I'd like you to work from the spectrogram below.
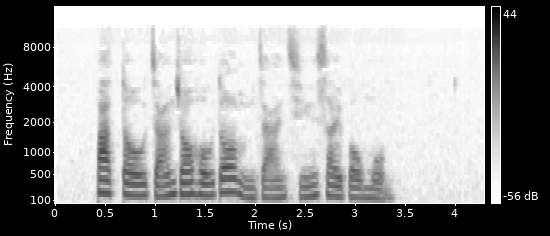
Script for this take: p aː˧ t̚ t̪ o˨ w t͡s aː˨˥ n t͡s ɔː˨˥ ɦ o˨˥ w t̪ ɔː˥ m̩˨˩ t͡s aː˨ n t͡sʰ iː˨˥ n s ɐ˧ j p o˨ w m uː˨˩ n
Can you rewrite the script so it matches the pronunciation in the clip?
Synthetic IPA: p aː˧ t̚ t̪ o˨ w t͡s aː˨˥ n t͡s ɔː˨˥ ɦ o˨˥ w t̪ ɔː˥ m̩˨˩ t͡s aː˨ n t͡sʰ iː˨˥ n s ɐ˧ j p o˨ w m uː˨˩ n

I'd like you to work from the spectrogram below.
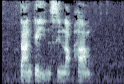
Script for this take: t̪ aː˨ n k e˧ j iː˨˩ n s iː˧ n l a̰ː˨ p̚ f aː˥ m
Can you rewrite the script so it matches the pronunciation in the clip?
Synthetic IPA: t̪ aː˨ n k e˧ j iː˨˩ n s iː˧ n l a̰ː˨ p̚ h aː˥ m

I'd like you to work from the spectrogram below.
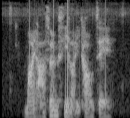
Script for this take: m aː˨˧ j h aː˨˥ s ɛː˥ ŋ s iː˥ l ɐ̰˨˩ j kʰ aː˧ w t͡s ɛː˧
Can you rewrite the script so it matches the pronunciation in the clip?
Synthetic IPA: m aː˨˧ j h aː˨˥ s œː˥ ŋ s iː˥ l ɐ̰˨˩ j kʰ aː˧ w t͡s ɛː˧

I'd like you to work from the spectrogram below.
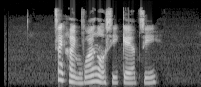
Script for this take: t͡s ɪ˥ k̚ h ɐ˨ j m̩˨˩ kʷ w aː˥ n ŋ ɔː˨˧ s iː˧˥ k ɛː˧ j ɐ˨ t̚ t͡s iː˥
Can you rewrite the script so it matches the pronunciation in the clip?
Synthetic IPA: t͡s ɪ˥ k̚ h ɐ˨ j m̩˨˩ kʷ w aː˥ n ŋ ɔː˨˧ s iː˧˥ k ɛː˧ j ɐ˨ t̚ t͡s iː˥

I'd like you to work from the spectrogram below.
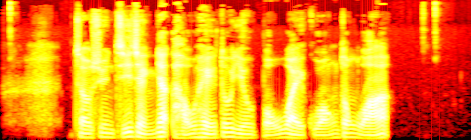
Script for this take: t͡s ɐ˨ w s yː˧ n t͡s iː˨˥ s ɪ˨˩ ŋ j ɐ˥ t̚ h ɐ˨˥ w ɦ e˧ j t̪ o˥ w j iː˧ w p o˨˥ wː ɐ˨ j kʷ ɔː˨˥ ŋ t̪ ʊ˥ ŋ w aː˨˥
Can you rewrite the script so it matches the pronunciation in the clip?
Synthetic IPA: t͡s ɐ˨ w s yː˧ n t͡s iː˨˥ t͡s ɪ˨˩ ŋ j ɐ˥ t̚ h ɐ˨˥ w ɦ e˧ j t̪ o˥ w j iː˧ w p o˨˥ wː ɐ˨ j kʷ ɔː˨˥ ŋ t̪ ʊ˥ ŋ w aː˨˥

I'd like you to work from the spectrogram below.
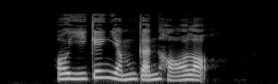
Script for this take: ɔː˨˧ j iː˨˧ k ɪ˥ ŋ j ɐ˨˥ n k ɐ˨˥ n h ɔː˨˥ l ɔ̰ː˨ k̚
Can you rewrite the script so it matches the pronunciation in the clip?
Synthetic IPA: ɔː˨˧ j iː˨˧ k ɪ˥ ŋ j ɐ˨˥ m k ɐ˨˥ n h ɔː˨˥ l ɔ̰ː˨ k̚

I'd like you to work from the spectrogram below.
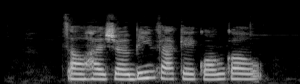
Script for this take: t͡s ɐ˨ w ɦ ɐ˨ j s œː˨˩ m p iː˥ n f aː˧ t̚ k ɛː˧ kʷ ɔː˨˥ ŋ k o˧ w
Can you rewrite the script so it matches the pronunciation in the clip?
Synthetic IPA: t͡s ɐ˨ w ɦ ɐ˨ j s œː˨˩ ŋ p iː˥ n f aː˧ t̚ k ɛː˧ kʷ ɔː˨˥ ŋ k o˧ w

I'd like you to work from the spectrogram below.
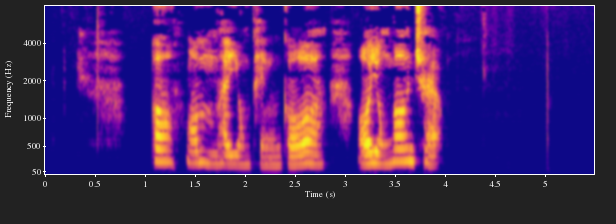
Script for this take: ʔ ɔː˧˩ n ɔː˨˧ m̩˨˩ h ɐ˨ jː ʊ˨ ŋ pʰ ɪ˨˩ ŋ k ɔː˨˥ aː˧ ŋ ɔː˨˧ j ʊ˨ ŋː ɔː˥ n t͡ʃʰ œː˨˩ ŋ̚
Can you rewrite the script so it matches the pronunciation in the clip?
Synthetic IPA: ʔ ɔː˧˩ ŋ ɔː˨˧ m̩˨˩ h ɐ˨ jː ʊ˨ ŋ pʰ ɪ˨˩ ŋ k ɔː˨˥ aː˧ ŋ ɔː˨˧ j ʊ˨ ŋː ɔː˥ n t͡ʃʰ œː˨˩ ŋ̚

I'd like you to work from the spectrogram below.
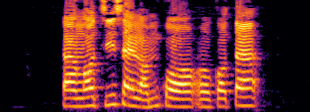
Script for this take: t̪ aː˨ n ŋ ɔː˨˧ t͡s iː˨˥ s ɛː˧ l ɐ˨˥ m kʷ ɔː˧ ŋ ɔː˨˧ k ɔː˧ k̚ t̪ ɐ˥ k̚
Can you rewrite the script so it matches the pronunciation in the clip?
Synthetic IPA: t̪ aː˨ n ŋ ɔː˨˧ t͡s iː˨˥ s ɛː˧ l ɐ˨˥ m kʷ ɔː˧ ŋ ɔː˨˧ k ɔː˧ k̚ t̪ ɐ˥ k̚

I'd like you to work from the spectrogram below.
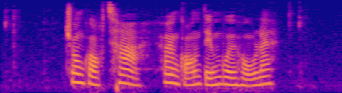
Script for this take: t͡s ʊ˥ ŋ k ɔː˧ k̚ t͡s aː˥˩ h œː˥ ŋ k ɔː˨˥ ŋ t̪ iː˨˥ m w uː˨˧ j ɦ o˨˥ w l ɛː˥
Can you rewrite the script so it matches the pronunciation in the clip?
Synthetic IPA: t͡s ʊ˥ ŋ k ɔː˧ k̚ t͡sʰ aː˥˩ h œː˥ ŋ k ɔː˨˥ ŋ t̪ iː˨˥ m w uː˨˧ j ɦ o˨˥ w l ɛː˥

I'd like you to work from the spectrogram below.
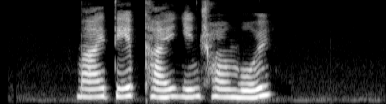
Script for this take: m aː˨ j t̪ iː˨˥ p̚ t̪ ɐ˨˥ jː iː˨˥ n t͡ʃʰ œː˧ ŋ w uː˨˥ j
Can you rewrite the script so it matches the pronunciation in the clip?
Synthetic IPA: m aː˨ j t̪ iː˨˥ p̚ t̪ʰ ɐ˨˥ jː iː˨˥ n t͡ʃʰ œː˧ ŋ w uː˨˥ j

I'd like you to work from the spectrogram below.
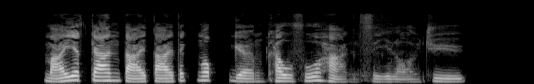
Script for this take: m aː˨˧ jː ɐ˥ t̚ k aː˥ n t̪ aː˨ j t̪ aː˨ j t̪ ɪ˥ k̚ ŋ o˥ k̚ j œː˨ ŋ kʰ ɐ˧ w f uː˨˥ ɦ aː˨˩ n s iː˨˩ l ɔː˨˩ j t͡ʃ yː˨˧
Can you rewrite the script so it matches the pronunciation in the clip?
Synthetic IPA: m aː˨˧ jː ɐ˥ t̚ k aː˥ n t̪ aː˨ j t̪ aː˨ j t̪ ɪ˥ k̚ ŋ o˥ k̚ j œː˨ ŋ kʰ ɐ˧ w f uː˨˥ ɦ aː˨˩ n s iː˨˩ l ɔː˨˩ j t͡ʃ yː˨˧

